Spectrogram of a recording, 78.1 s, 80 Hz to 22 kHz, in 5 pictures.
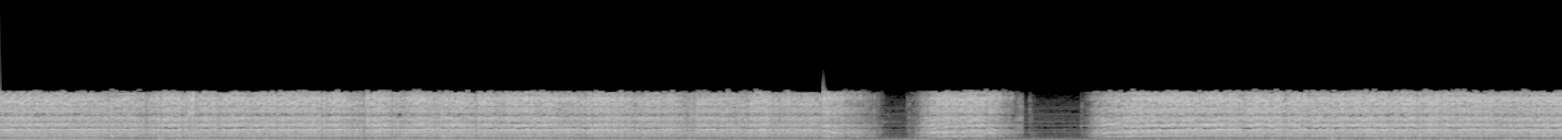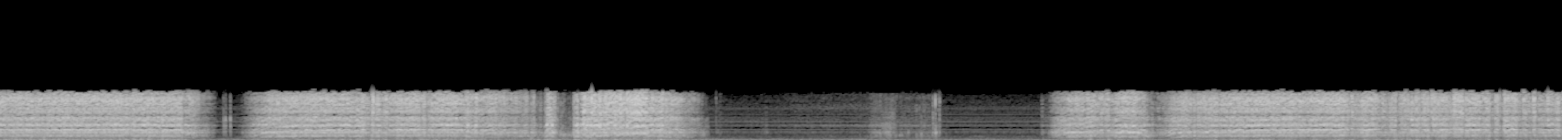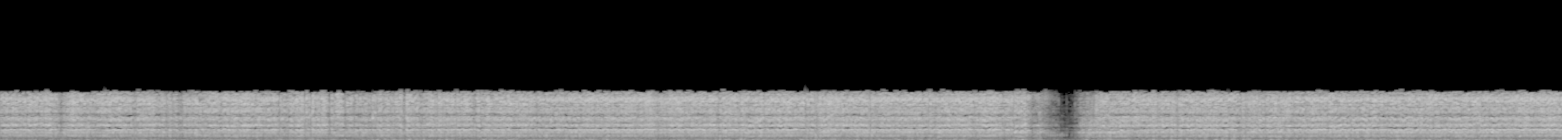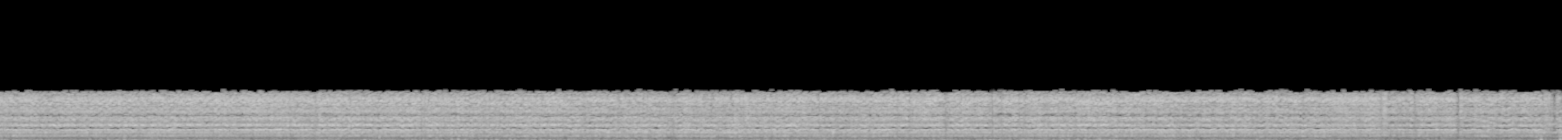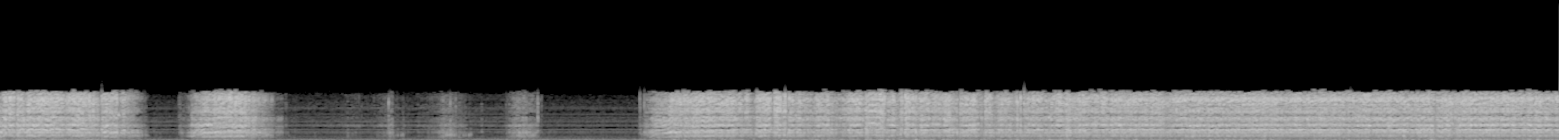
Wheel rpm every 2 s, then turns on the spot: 230, 230, 230, 230, 100, 110, 230, 230, 190, 170, 130, 60, 10, 130, 230, 230, 230, 230, 230, 220, 160, 180, 210, 220, 230, 230, 220, 220, 230, 210, 220, 170, 50, 10, 100, 230, 230, 220, 230.
64-68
